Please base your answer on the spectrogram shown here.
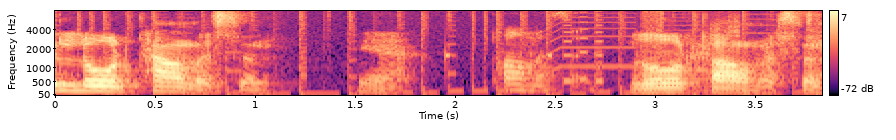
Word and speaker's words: Palmerston: I'd say Lord Palmerston. Yeah. Palmerston. Lord Palmerston. Don't pronounce the L in palm.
